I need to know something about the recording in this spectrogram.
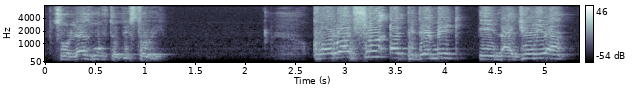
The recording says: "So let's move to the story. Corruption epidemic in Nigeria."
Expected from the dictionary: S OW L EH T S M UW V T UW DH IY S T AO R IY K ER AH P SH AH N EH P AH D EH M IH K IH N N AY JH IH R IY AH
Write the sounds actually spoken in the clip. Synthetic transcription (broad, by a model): S OW L EH T S M UW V T UW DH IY S T AO R IY K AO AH P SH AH N EH P AH D EH M IH K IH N N AY JH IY R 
